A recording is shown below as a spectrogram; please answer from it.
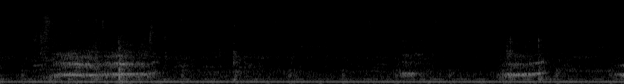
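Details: Bengal kittens born July 2022 let out short wavering meows in three bursts, at the start, mid-way and near the end, with a low steady hum and light shuffling between calls.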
